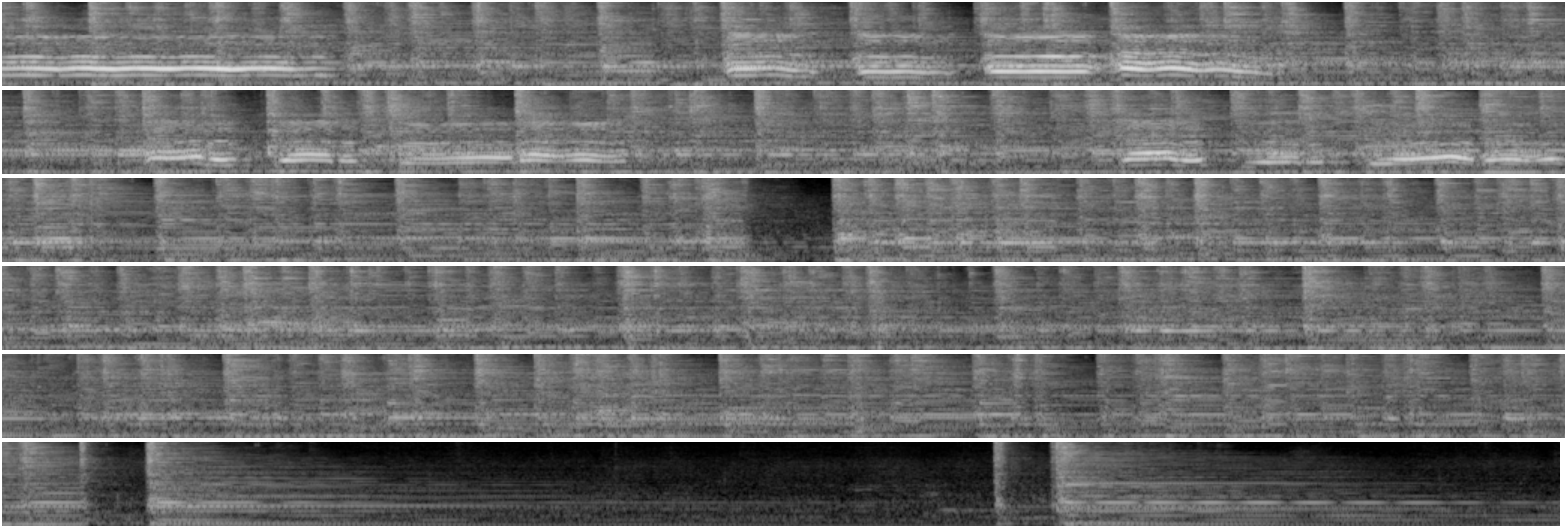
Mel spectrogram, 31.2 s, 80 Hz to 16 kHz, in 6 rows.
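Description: Acoustic guitar strummed steadily through the song's closing instrumental, with a wavering wordless vocal line over it for about the first ten seconds. The playing stops about 26 seconds in and the last chord fades out, with a short knock near the end.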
